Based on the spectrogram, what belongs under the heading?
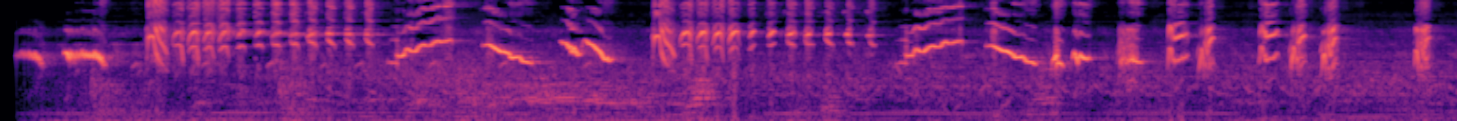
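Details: Oriental magpie-robin, a young bird just out of its spotted juvenile plumage, singing a rich, varied song. Rapid trills and buzzy chatter alternate with loud rising and falling whistles, all high-pitched, with a faint low hum behind.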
